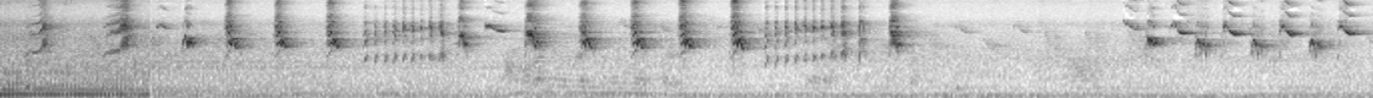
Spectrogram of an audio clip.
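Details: Long-tailed shrike calling out a rival: fast bursts of sharp, high chattering notes in quick runs, a short pause, then more hurried chips, with a low murmur at the very start.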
